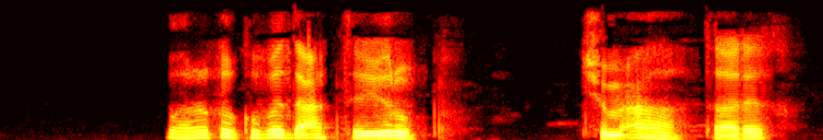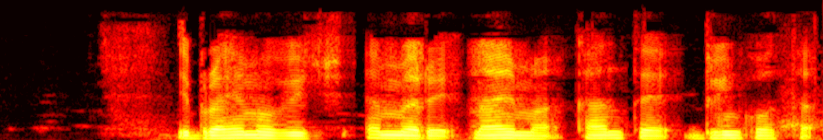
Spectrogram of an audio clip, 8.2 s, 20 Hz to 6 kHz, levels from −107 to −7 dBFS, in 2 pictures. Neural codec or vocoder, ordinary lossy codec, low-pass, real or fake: none; AAC, 24 kbps; 5.4 kHz; real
